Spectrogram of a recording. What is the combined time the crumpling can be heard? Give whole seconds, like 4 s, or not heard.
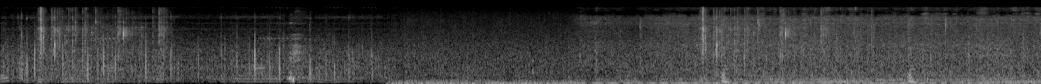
3 s.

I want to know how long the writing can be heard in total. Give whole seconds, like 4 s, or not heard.
3 s.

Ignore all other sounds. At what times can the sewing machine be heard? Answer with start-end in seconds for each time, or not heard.
not heard.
